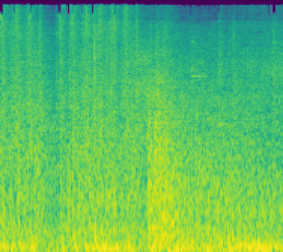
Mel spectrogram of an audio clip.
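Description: Dense, continuous gunfire in the Xbox One beta of the video game Destiny, with sustained loud shots and a brighter burst partway through as mines are shot, no voices.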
